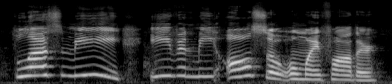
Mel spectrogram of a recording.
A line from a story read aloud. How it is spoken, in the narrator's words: he cried with a great and exceeding bitter cry, and said unto his father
